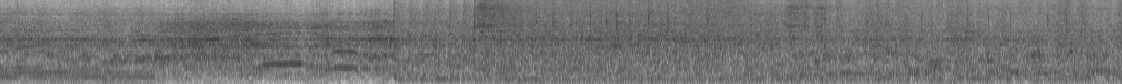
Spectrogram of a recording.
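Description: Grindcore band playing live at full volume: distorted guitars ring out on held chords for the first few seconds, with a few sliding notes. About five seconds in, the full band comes in with fast, dense drumming under the distorted guitars.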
